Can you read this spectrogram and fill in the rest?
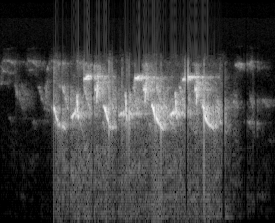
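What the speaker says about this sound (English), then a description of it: "The cardinal in the background for a lot of the shorts was recorded from here." Northern cardinal singing from a distance, a run of bright, clear whistled notes repeating in quick succession for about two seconds, then falling quiet; no voices.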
